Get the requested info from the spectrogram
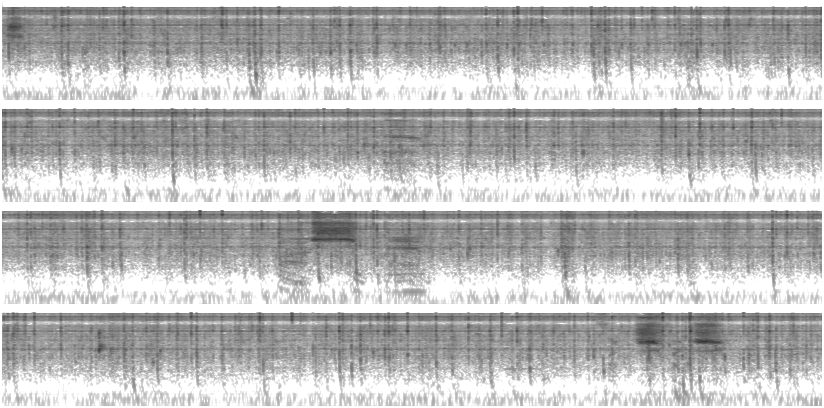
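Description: Steady patter of rain falling on a street, played back from a live-stream video, with a few brief faint noises about two-thirds of the way in.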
